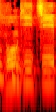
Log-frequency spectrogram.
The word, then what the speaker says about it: mortgage: Mortgage, 모기지 발음이며 mortgage loan.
